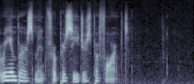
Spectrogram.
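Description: A woman speaks clearly and warmly into a microphone.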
